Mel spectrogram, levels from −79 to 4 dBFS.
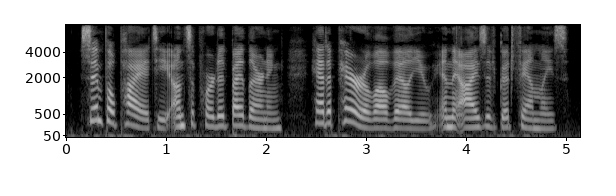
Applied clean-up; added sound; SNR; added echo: none; none; none; none.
